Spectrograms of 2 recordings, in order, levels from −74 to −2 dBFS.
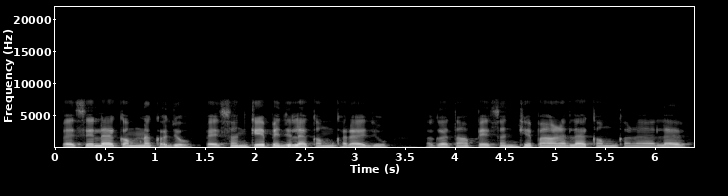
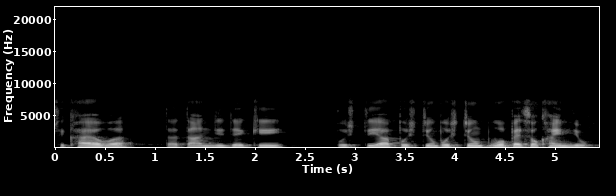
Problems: none marked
